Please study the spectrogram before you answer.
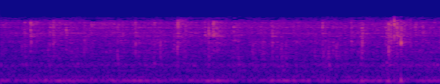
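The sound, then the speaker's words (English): Wood fire being stirred with a metal poker as logs are flipped, giving faint, steady crackling and soft scraping with small scattered pops, no voices. “me sitting here stirring this fire with this poker and flipping the logs around”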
